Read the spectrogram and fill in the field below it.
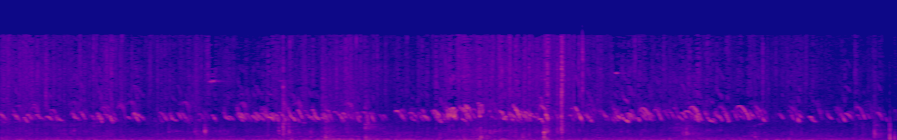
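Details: Many chicks hanging around at a farm store peep steadily: a sustained mass of high squeaky chirps, some louder bursts, plus occasional sharp knocks and a soft background drone.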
